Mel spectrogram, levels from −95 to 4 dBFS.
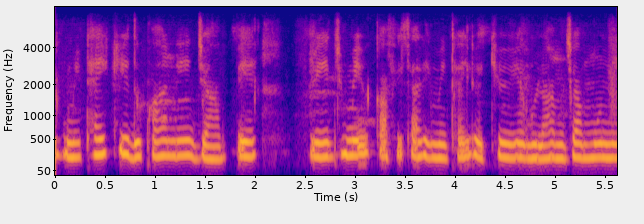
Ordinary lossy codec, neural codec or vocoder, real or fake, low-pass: none; vocoder, 22.05 kHz, 80 mel bands, WaveNeXt; fake; 7.2 kHz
